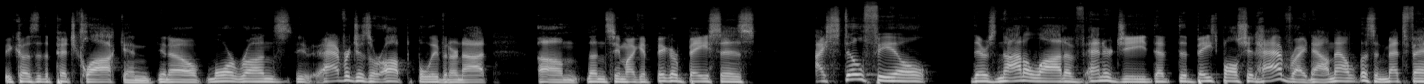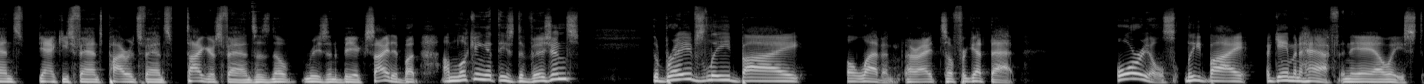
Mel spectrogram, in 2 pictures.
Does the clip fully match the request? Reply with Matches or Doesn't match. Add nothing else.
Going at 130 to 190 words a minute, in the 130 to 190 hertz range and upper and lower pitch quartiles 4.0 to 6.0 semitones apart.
Matches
